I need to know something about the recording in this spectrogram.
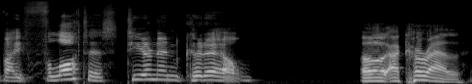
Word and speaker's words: Carell: Oh, Carell, it's pronounced.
